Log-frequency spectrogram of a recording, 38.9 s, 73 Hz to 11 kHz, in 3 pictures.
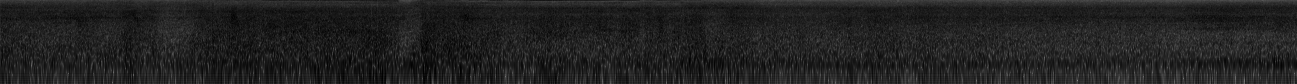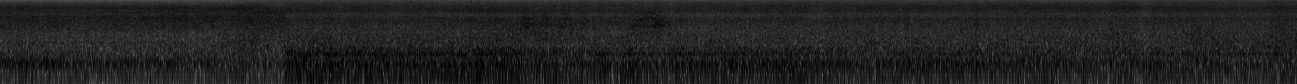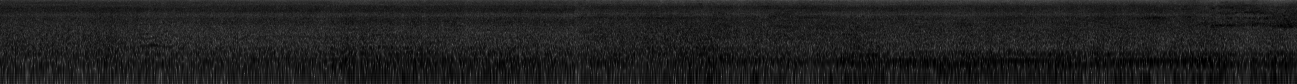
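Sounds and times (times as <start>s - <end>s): drilling rig engine running: 0.0s - 38.9s
loud rushing hiss: 0.0s - 38.9s.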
